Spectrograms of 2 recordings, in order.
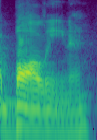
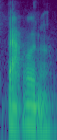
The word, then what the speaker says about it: Ballina: B-A-L-L is pronounced ball. Yeah, Ballina. It's Ballina. Ballina.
